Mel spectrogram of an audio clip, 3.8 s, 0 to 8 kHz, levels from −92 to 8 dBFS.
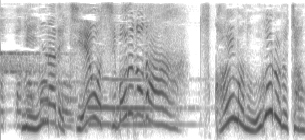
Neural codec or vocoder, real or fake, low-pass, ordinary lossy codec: none; real; 7.2 kHz; AAC, 32 kbps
